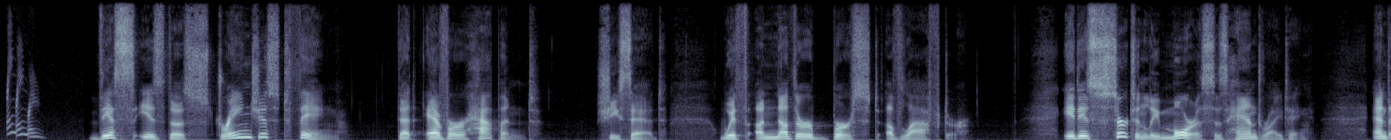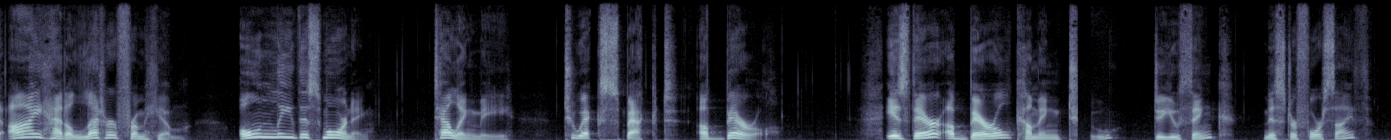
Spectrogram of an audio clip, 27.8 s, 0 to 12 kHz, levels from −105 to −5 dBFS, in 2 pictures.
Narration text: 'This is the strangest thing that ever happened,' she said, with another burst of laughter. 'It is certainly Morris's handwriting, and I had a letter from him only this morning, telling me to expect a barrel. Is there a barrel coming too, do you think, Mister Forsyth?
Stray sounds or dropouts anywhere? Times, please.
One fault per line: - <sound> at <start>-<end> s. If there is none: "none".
- chirp at 0.1-0.5 s
- dropout at 24.7-24.8 s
